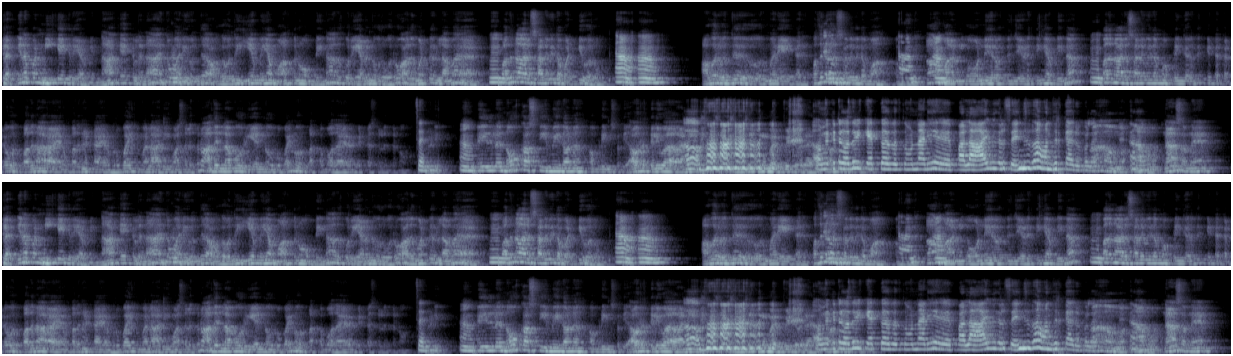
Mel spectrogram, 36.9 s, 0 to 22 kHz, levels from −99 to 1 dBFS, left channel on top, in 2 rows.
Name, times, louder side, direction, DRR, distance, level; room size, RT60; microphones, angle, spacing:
voice 1, 0.0-7.1 7.5-9.0 10.5-16.1 16.5-24.2 24.8-25.0 25.5-31.4 34.7-36.5, equal, ahead, -3 dB, 2.2 m, -39 dB
voice 2, 7.3-7.7 9.2-9.9 12.3-12.7 13.4-14.3 16.3-16.5 24.7-25.0 25.3-25.5 28.7-34.9 35.1-36.2, left 2 dB, 20° left, 9 dB, 0.7 m, -31 dB
6.5 x 6.0 x 7.4 m, 0.64 s
head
